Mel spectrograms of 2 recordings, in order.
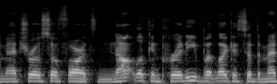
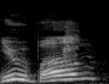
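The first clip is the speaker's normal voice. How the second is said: high, jeering, heckling trash talk; 8 semitones higher, 4 dB louder than usual. Teasing another speaker, imitating a bench trash talker. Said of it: "He's like".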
